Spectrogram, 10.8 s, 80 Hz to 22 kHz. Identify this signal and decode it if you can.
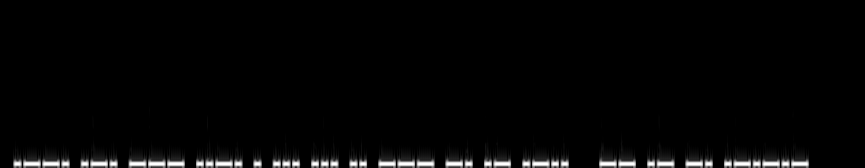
Morse code, heard as a keyed tone, about 20 wpm, 700 Hz. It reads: PROFESSIONAL MAN.
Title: Sentences from Top 1000 Words - Review Part 4 - 20wpm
